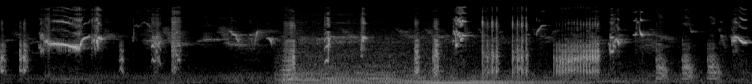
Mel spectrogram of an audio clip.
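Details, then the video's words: Male Javan myna in morning song, full varied: a bright trilled whistle, then scattered clicks, squeaks and a harsh hissing burst over low rumbling background noise. "Masteran Jalak Kebo Pagi Hari Jalak Kebo Jantan Gacor Full isian"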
